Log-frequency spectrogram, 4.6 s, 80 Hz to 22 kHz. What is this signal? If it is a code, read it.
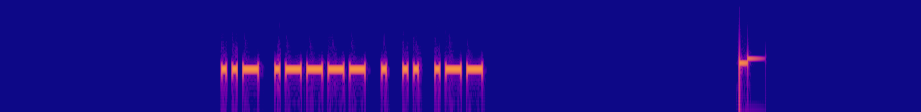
Morse code, heard as a keyed tone, about 44 wpm, 700 Hz. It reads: U1EIW
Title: Five Challenging Letter-Number Combinations 45wpm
